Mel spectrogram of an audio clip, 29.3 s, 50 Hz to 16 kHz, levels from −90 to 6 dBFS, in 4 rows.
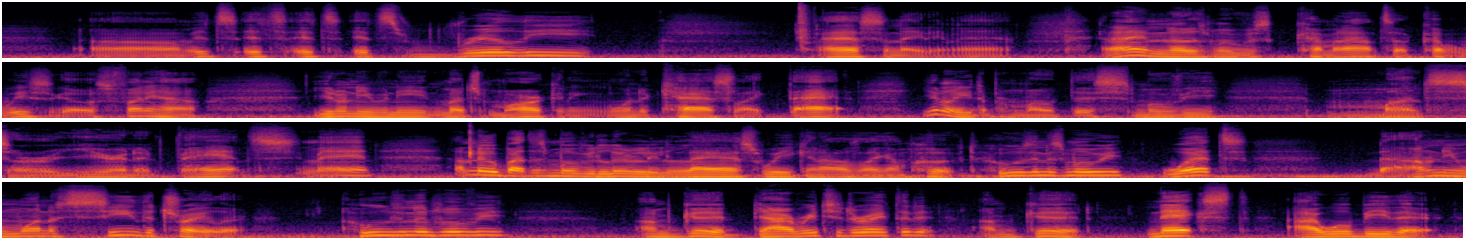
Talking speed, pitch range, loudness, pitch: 195 wpm, 105-140 Hz, -24 LUFS, 120 Hz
